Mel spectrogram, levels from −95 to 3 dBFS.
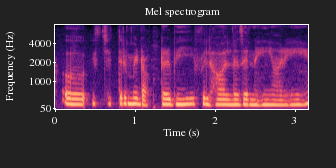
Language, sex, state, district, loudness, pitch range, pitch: Hindi, female, Himachal Pradesh, Shimla, -15 LUFS, 175-200 Hz, 185 Hz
